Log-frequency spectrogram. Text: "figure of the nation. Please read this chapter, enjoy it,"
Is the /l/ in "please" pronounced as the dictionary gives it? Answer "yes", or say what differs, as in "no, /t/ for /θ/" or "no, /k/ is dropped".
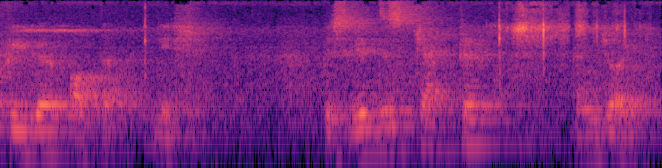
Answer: no, /l/ is dropped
